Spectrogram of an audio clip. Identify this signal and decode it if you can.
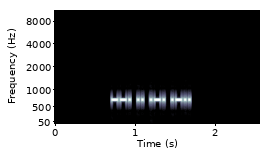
Morse code, heard as a keyed tone, about 40 wpm, 700 Hz. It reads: GIRL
